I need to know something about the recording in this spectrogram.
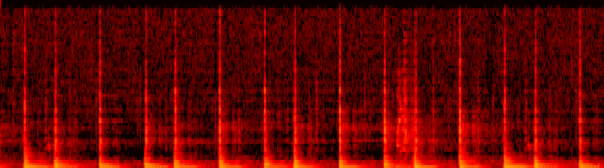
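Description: Faint background music: a steady run of plucked string notes, about two and a half a second, each dying away.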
